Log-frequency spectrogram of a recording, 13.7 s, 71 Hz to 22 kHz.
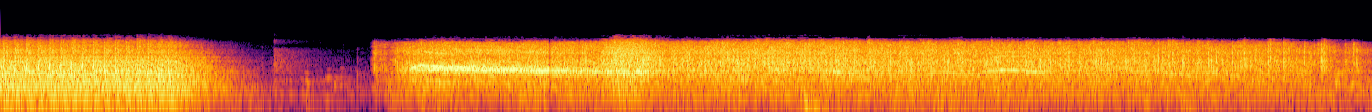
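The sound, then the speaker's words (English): Machine gun fire at a stage demonstration, the crew commanded to fire toward a mock enemy line: a short loud burst, a brief pause, then a long sustained, dense rattle of rapid shots lasting to the end. “your boys and your commands got that machine gun in action in 36 seconds.”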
